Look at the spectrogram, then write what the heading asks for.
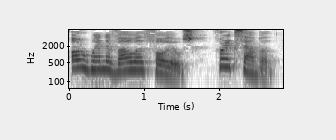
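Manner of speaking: usual speaking voice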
